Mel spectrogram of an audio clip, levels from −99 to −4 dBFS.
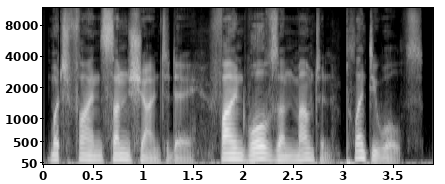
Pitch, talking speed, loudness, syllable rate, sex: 100 Hz, 155 wpm, -20 LUFS, 4.9 syllables/s, male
